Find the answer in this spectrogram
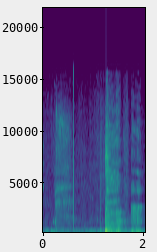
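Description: A man coughs once, sharply, about a second in.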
